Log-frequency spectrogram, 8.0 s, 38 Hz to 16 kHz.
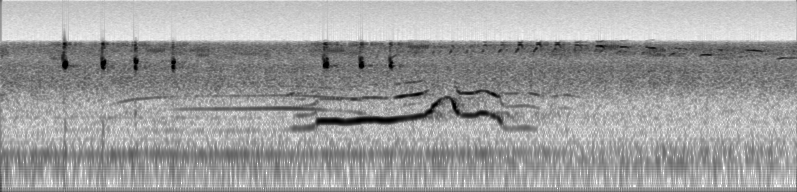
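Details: Hyenas calling at dusk, 18:30 on 10/11/18, at the Gowrie dam waterhole in Djuma Game Reserve, Sabi Sand, South Africa; a long rising whoop overlaps fainter drawn-out tones, dropping away after two seconds amid soft clicking insects.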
